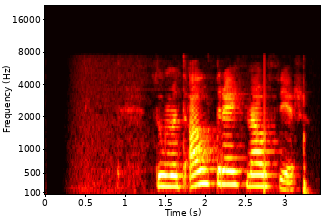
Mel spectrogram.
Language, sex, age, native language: Icelandic, male, 8, Icelandic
